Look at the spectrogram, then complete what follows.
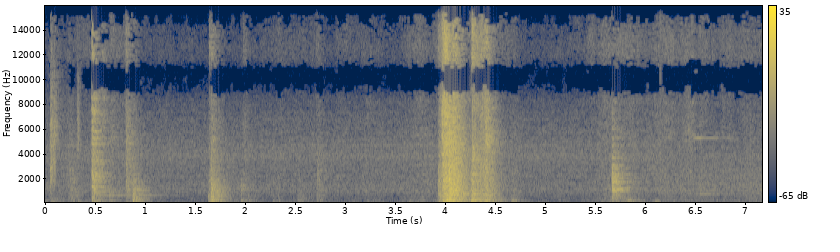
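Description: A few light knocks and clunks of kitchen handling, then a crock pot is dropped and lands with a loud clatter about four seconds in.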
